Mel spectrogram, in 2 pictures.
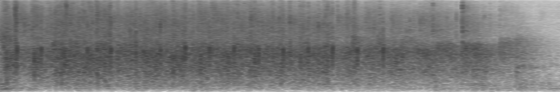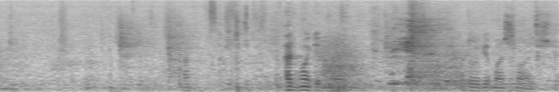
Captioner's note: applause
